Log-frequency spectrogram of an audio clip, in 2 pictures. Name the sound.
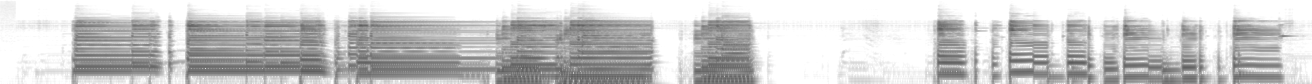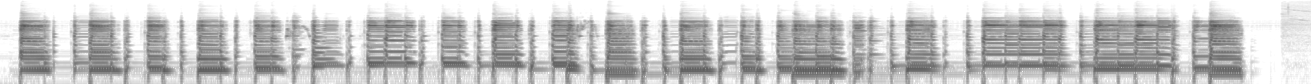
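very dry clean electric guitar tone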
